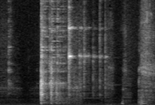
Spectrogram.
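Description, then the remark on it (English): Coins are rubbed together, clinking in a few sharp, irregular metallic taps, one with a brief high-pitched ring, followed by soft scraping and a last jingle. No one speaks. “I rub these coins together in hopes you sweet Goyim sigil it out.”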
